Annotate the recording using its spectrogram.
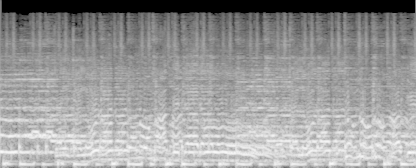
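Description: Live Chhattisgarhi folk band music, amplified through stage speakers: a gliding melody over a steady, even drum beat.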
